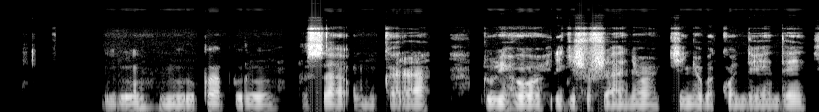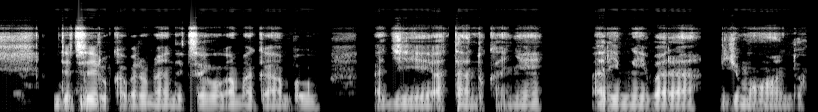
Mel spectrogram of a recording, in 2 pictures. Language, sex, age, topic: Kinyarwanda, male, 25-35, finance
